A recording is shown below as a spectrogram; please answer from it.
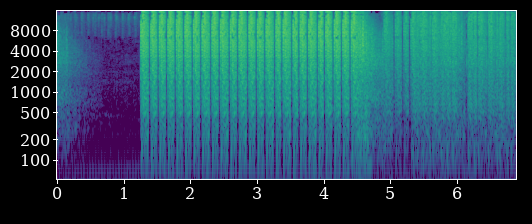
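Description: A PPSh submachine gun fires a long rapid automatic burst in the Apocalypse Rising game: loud, evenly spaced rattling shots for about three seconds, then quieter scattered shots trailing off.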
